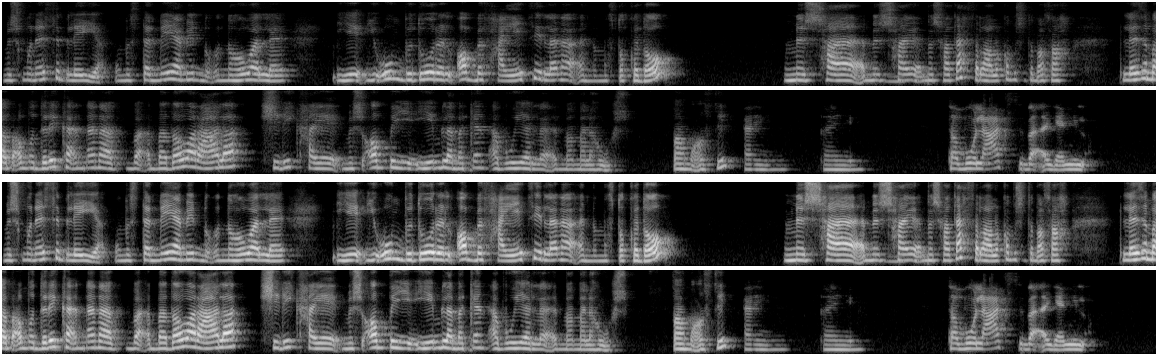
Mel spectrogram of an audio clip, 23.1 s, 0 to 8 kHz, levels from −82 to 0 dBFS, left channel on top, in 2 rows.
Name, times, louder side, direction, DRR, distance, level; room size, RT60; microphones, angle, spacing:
voice 1, 0.0-6.7 7.8-10.9 11.2-17.8 18.2-18.8, right 6 dB, 60° right, 0.5 m, -21 dB
voice 2, 19.0-19.4 19.7-20.1 21.0-22.4, right 2 dB, 15° right, 0.5 m, -26 dB
16.5 x 6.4 x 3.5 m
head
